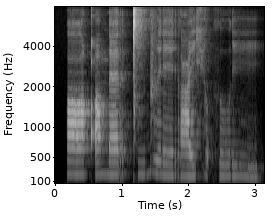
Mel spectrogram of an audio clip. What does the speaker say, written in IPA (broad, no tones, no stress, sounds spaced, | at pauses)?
ɒː qʼ ɒ m ɾ æ r ǀʰ i b v e ɾ eː r ʕ e ç o ʔ θ uː ɾ iː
